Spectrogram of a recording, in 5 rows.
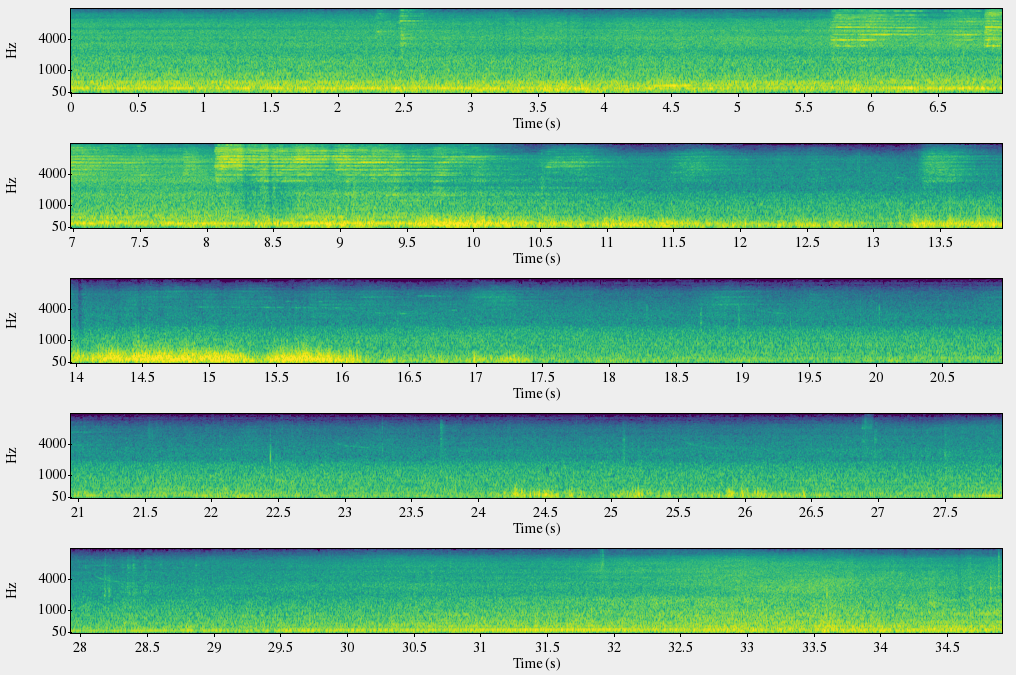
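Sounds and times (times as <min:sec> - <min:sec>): road noise: 0:00.0 - 0:34.9
train wheels rumbling on rails: 0:00.0 - 0:34.9
high-pitched wheel squeal: 0:05.7 - 0:11.9
low vehicle engine drone: 0:26.6 - 0:34.9.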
